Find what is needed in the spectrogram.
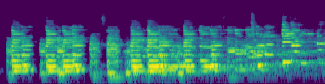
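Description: Grand piano playing jazz chords and melody in phrases, heard with the engineer's artificial reverb set to a cathedral-sized space. There are a couple of brief dropouts in the sound in the first second.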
